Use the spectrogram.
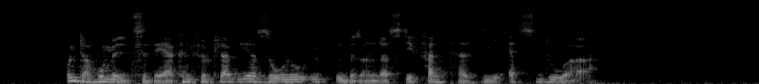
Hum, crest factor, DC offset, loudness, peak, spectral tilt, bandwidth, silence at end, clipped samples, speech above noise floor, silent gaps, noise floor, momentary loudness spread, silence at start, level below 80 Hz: none; 20 dB; under 0.1%; -38 LUFS; -20 dBFS; -7 dB/octave; 16.5 kHz; 0.5 s; under 0.1%; 32 dB; none; -69 dBFS; 8 LU; 0.65 s; -60 dBFS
